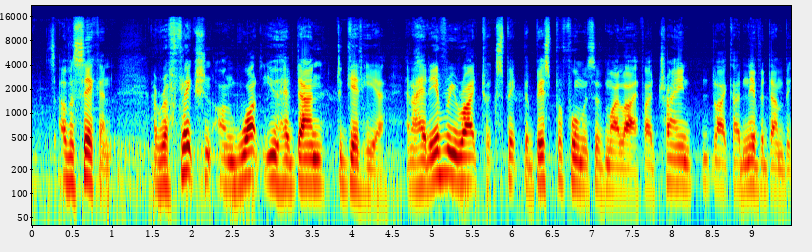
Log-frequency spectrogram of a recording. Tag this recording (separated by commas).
Speech, outside, urban or man-made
